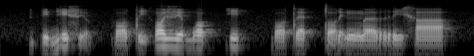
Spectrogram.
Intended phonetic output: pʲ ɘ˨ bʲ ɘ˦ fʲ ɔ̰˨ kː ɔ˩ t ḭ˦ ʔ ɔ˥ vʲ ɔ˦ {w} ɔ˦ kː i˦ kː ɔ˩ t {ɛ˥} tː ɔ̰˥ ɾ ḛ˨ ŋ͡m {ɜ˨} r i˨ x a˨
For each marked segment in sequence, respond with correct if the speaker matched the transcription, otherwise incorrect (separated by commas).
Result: incorrect, incorrect, correct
